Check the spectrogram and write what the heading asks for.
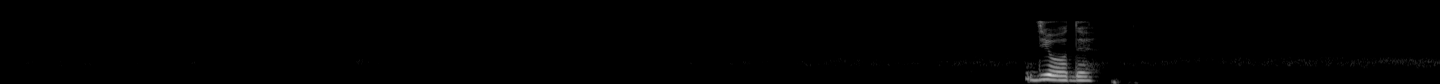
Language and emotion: Russian, neutral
